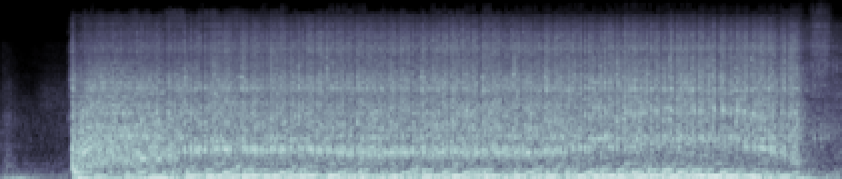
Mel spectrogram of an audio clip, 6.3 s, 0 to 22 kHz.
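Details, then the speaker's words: 1938 Dodge D8 sedan engine, unstarted for roughly 30–40 years, on starter fluid. It runs rough and uneven for about five seconds on the starter, then dies once the starter is released. Owner considers feeding fuel to the carburetor. "And as soon as I let the starter go, it dies."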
